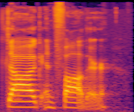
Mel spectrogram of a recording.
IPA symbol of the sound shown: ɑː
